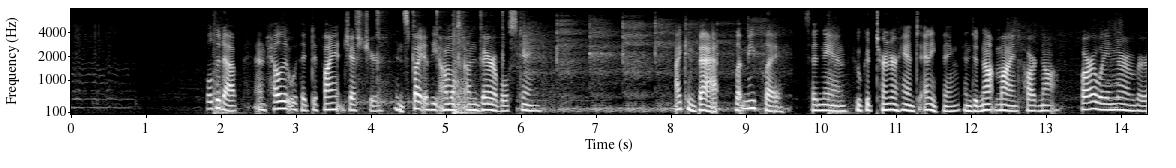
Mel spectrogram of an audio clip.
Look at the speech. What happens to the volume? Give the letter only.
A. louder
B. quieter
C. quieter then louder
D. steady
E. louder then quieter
D.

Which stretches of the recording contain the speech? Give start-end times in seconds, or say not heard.
1.8-6.3, 8.1-14.3.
